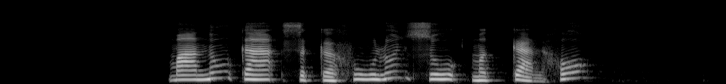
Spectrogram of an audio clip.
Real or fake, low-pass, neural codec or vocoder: fake; 7.2 kHz; codec, 24 kHz, 3.1 kbps, DualCodec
